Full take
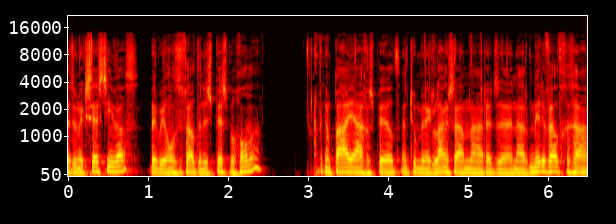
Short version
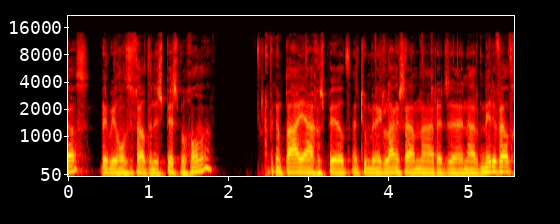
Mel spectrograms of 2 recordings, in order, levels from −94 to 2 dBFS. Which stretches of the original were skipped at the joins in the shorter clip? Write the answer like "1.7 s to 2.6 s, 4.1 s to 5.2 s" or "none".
none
